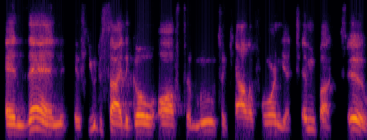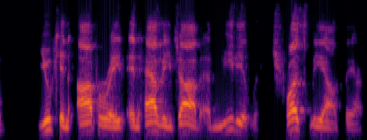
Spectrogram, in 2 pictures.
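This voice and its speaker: A man speaking as a guest on a podcast panel, enthusiastic and loud, often restarting his sentences. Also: medium pitch, animated, moderate pace, husky, no echo, dull audio. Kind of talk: panel discussion.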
